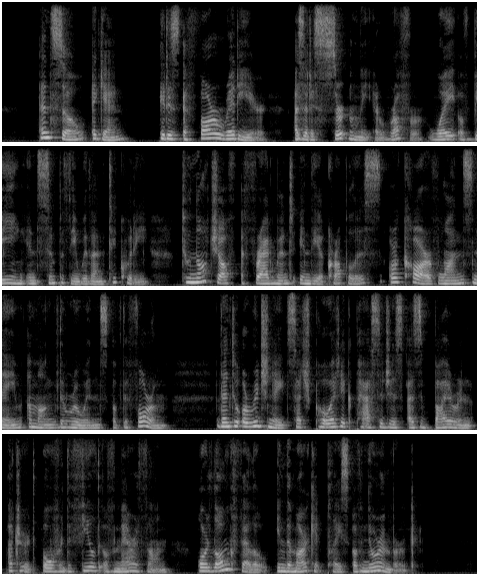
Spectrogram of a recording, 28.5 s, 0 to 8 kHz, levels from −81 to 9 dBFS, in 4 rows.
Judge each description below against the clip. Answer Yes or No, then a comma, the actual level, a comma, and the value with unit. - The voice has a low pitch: No, medium, 185 Hz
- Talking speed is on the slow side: Yes, slow, 130 wpm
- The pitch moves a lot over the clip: No, average, 4.3 semitones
